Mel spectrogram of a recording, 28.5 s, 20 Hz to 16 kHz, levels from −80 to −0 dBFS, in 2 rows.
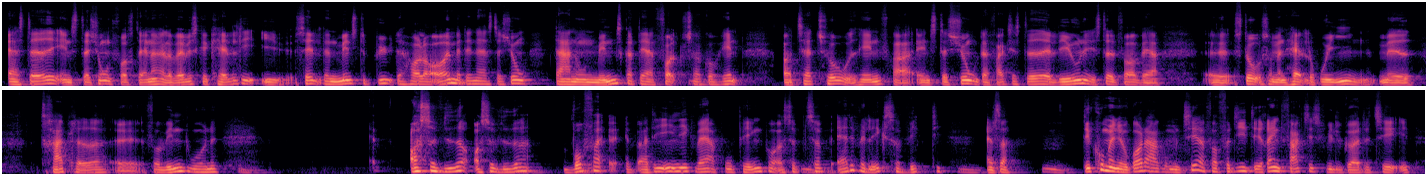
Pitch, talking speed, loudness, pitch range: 120 Hz, 210 wpm, -26 LUFS, 105-140 Hz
